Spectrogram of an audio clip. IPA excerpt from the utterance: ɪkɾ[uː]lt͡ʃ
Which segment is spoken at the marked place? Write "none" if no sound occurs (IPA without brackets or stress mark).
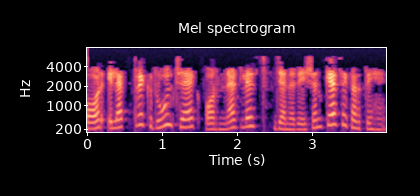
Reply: uː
